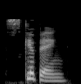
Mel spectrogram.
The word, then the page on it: skipping: British English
